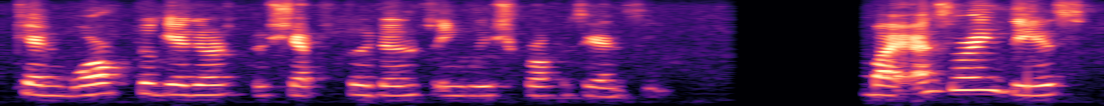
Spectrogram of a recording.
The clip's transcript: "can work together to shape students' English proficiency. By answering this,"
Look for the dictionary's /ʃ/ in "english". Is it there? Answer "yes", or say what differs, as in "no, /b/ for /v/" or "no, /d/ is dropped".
yes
